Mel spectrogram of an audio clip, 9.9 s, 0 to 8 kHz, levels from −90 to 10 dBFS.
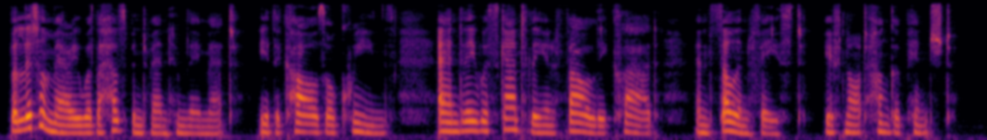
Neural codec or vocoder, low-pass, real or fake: none; 7.2 kHz; real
